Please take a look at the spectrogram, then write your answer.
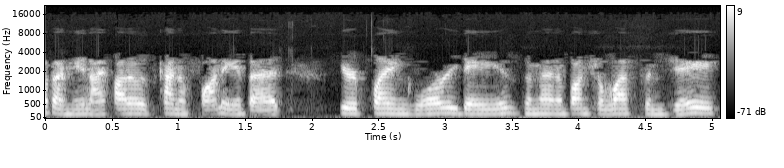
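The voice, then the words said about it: Midwestern American accent. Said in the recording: “her Midwestern accent”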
